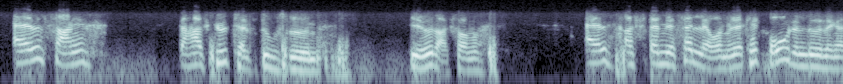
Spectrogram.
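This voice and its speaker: Lively intonation at a moderate pace. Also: man. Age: 20s. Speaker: listener leaving voicemail. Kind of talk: voicemail message. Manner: animated.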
